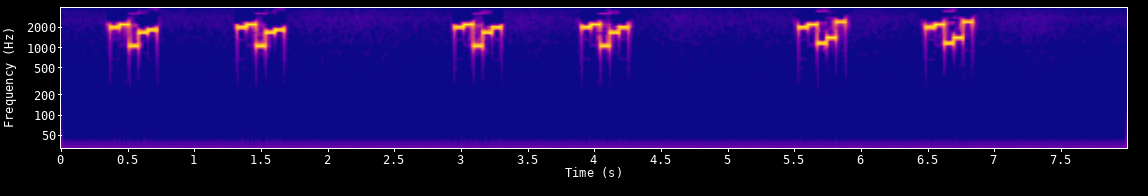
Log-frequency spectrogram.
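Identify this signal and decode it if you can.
Five-tone selective call (ZVEI), heard as quick runs of five tones, tones of about 70 ms. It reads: 89167 89167 89168 89168 89240 89240
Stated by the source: ZVEI five-tone selective call 89115 received via SDR.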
